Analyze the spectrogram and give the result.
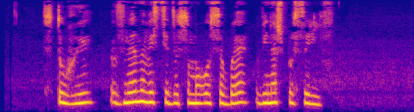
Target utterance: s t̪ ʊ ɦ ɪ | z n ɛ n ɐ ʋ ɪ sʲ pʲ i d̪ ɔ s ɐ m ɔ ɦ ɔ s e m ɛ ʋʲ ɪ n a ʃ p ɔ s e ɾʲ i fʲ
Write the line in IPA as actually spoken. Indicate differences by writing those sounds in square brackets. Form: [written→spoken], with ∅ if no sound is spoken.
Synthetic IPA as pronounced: s t̪ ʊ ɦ ɪ | z n ɛ n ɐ ʋ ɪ sʲ [pʲ→tʲ] i d̪ ɔ s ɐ m ɔ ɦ ɔ s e [m→b] ɛ ʋʲ [ɪ→i] n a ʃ p ɔ s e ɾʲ i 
